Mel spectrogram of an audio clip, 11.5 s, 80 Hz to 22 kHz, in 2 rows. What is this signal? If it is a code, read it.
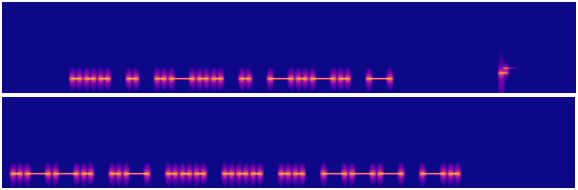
Morse code, heard as a keyed tone, about 17 wpm, 700 Hz. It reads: SELECT PASSION
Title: Sentences from Top 1300 Words - New Word Drill - 17wpm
